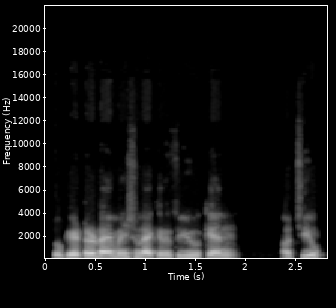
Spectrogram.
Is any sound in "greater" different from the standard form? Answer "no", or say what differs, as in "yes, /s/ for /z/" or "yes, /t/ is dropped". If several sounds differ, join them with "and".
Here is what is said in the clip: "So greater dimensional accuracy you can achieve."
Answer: yes, /ɹ/ is dropped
